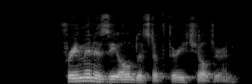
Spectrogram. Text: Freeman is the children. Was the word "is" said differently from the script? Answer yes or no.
no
